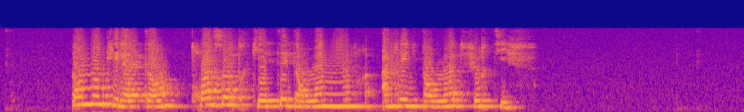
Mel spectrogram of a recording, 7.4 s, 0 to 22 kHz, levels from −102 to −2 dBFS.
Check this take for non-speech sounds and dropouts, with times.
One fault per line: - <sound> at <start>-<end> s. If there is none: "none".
none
